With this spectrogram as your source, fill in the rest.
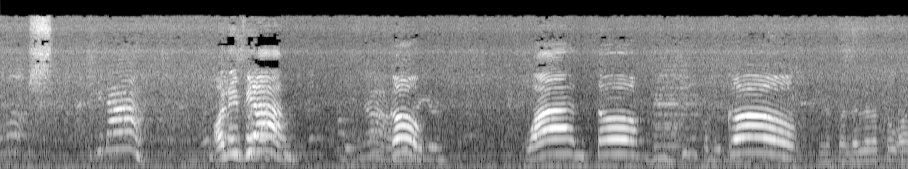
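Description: A child talks and calls out loudly nearby.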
